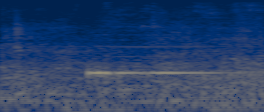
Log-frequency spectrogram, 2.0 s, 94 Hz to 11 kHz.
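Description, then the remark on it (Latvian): A vote-signalling bell in a parliament chamber, rung before the vote on adopting draft decision 133, sounds as a single steady, mid-pitched electronic tone, held for just under a second over a low murmur of background noise, with no talking. “Lūdzu zvanu.”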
